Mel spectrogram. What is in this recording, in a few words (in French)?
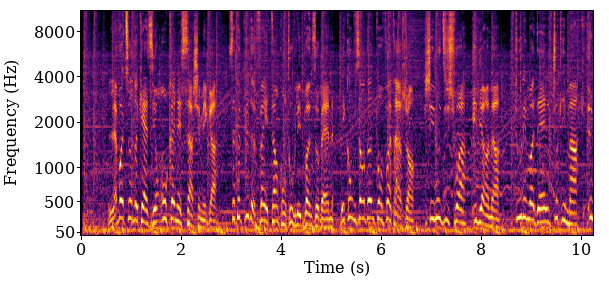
Musique et Jingle; Mega automobile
